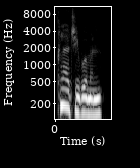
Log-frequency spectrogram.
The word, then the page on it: clergywoman: British English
